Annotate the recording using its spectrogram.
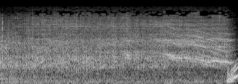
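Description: Two battery-powered toy cars running across a tabletop: a steady whirring of their small motors and gears, with a faint rising whine near the end.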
